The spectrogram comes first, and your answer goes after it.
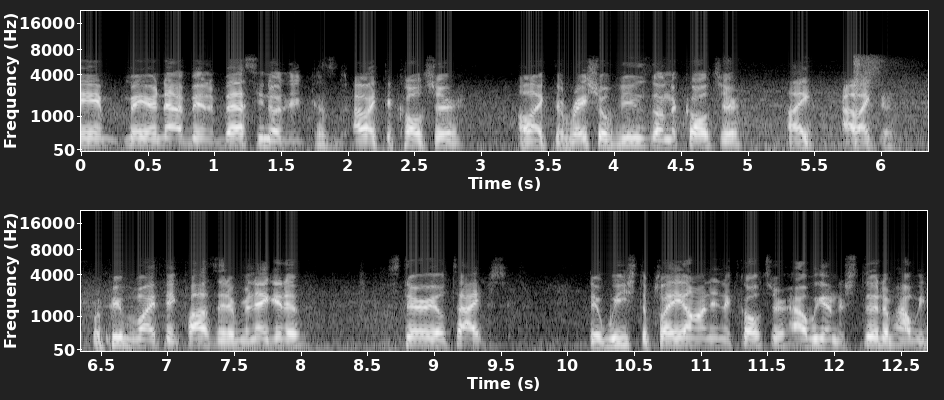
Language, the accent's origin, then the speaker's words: English; Youngstown, Ohio, United States; now in California, United States; That I grew up in Youngstown, Ohio. There's no place more precious. I think it's the best place where I grew up, how I grew up.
